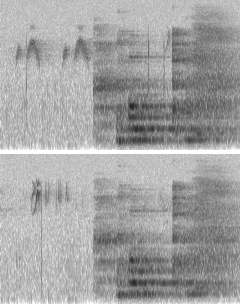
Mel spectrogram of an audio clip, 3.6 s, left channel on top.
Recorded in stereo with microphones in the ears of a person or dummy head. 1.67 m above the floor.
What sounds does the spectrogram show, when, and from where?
1.4 s laughter: 85° left, 3 m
